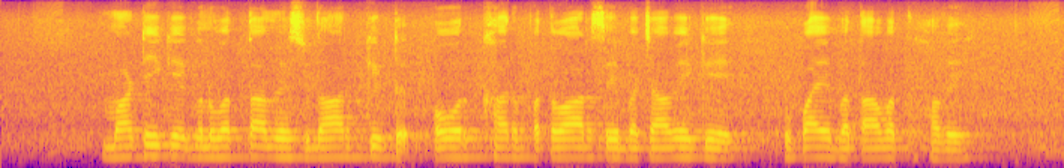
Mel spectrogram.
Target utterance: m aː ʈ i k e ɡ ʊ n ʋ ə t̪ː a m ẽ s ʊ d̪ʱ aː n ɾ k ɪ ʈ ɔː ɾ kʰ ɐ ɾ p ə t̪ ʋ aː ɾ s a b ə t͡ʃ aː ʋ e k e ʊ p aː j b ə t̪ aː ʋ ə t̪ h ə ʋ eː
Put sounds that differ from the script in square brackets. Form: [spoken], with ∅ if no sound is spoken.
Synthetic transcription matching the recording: m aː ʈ i k e ɡ ʊ n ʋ ə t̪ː a m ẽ s ʊ d̪ʱ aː [∅] ɾ k ɪ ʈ ɔː ɾ kʰ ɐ ɾ p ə t̪ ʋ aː ɾ s [e] b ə t͡ʃ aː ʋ e k e ʊ p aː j b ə t̪ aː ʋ ə t̪ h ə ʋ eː

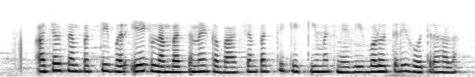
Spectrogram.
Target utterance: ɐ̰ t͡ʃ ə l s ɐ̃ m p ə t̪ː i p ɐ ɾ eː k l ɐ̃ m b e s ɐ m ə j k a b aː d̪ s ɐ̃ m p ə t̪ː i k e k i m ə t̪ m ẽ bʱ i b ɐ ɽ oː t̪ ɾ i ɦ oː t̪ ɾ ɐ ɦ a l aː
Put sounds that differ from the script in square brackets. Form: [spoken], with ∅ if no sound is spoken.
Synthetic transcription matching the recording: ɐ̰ t͡ʃ ə l s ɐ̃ m p ə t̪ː i p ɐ ɾ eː k l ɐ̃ m b [a] s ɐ m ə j k a b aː d̪ s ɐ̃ m p ə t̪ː i k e k [iː] m ə t̪ m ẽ bʱ i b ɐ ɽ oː t̪ ɾ i ɦ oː t̪ ɾ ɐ ɦ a l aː

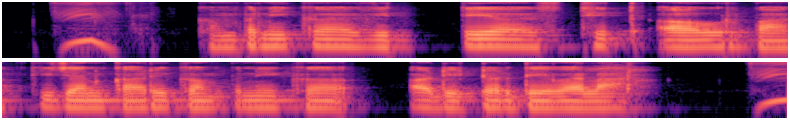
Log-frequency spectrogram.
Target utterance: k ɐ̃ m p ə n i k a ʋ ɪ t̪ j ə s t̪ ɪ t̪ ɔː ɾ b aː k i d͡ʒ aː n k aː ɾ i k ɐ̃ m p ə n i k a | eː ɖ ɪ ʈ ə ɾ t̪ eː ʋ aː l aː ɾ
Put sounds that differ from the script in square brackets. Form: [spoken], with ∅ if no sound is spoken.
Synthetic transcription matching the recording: k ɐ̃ m p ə n i k a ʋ ɪ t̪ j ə s [t̪ʰ] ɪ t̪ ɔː ɾ b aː k i d͡ʒ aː n k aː ɾ i k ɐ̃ m p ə n i k a | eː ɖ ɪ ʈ ə ɾ [d̪] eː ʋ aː l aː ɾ

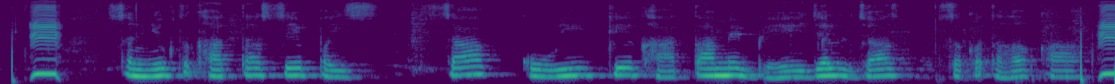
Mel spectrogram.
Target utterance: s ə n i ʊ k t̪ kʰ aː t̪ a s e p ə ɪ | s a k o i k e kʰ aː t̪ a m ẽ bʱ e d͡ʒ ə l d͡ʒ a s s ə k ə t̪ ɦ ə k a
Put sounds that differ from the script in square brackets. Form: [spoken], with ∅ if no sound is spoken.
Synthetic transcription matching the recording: s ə n [j] ʊ k t̪ kʰ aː t̪ a s e p ə ɪ | s a k o i k e kʰ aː t̪ a m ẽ bʱ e d͡ʒ ə l d͡ʒ a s s ə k ə t̪ ɦ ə k a

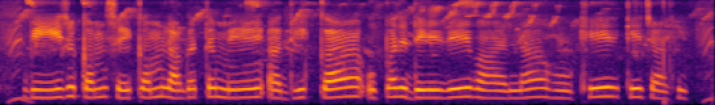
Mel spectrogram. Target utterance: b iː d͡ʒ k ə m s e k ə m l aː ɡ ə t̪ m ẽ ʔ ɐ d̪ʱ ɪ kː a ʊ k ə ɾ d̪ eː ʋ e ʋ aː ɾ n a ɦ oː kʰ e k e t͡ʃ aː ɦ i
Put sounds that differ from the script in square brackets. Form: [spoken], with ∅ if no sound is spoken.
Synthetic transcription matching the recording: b iː d͡ʒ k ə m s e k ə m l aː ɡ ə t̪ m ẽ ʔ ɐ d̪ʱ ɪ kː a ʊ [p] ə ɾ d̪ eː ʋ e ʋ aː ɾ n a ɦ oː kʰ e k e t͡ʃ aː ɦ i

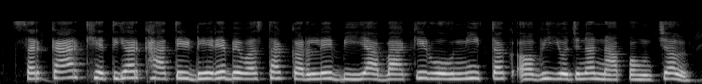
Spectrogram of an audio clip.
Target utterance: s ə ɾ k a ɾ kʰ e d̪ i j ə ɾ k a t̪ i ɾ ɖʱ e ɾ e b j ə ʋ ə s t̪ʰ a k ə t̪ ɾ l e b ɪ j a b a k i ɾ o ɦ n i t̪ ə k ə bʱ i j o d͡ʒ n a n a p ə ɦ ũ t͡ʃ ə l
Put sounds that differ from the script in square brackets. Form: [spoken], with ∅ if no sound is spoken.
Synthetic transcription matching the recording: s ə ɾ k a ɾ kʰ e [t̪] i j ə ɾ [kʰ] a t̪ i ɾ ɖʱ e ɾ e b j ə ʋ ə s t̪ʰ a k ə [∅] ɾ l e b [i] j a b a k i ɾ o ɦ n i t̪ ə k ə bʱ i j o d͡ʒ n a n a p ə ɦ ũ t͡ʃ ə l

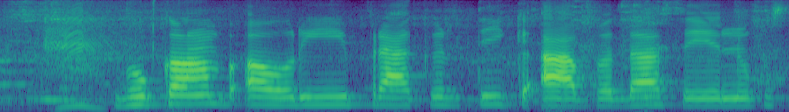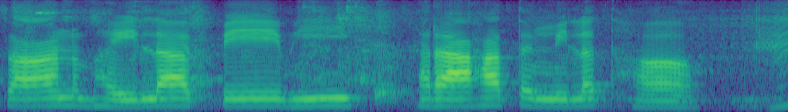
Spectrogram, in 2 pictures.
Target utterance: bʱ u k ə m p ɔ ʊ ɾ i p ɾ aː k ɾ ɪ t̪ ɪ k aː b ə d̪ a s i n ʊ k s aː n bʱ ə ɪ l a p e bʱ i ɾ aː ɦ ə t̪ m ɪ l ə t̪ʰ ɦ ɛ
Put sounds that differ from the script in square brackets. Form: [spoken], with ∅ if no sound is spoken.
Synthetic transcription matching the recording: bʱ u k ə m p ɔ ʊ ɾ i p ɾ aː k ɾ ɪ t̪ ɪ k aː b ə d̪ a s [e] n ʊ k s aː n bʱ ə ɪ l a p e bʱ i ɾ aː ɦ ə t̪ m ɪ l ə [t̪] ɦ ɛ

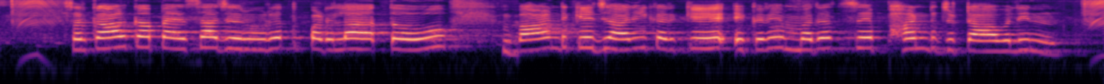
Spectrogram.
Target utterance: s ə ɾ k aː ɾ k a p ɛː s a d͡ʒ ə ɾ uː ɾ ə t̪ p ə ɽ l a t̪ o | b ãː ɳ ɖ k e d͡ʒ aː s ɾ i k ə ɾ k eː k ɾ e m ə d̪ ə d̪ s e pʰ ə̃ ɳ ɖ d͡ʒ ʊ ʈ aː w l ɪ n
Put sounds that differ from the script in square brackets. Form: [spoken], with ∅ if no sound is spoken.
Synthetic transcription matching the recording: s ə ɾ k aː ɾ k a p ɛː s a d͡ʒ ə ɾ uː ɾ ə t̪ p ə ɽ l a t̪ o | b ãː ɳ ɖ k e d͡ʒ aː [∅] ɾ i k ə ɾ k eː k ɾ e m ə d̪ ə d̪ s e pʰ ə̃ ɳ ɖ d͡ʒ ʊ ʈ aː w l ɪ n

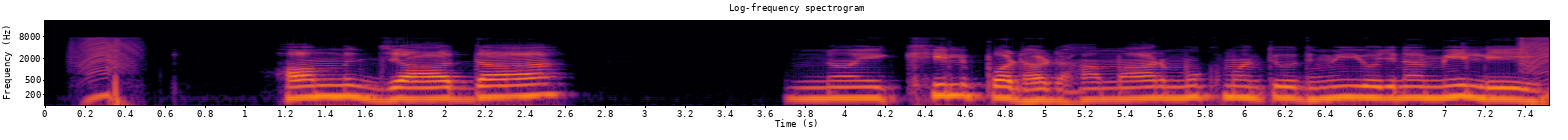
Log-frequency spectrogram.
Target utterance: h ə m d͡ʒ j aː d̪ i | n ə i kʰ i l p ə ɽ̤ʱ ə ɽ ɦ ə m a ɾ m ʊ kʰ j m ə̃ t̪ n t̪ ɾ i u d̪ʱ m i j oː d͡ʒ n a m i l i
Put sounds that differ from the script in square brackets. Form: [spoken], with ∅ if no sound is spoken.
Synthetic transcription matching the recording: h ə m d͡ʒ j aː d̪ [a] | n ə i kʰ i l p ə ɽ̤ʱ ə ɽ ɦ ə m a ɾ m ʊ kʰ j m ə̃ [∅] n t̪ ɾ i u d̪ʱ m i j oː d͡ʒ n a m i l i

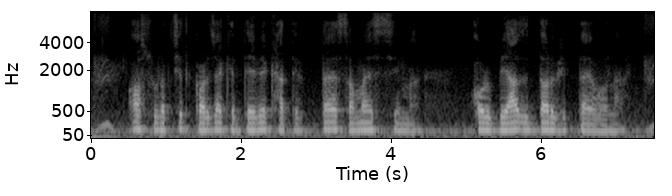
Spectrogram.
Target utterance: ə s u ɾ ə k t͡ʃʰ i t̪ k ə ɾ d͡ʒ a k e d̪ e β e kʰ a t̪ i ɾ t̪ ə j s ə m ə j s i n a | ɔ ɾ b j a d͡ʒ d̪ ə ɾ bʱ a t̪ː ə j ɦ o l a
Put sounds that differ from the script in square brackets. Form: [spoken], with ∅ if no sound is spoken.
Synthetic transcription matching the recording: ə s u ɾ ə k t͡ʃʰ i t̪ k ə ɾ d͡ʒ a k e d̪ e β e kʰ a t̪ i ɾ t̪ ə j s ə m ə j s i [m] a | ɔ ɾ b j a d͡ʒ d̪ ə ɾ bʱ [i] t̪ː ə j ɦ o l a

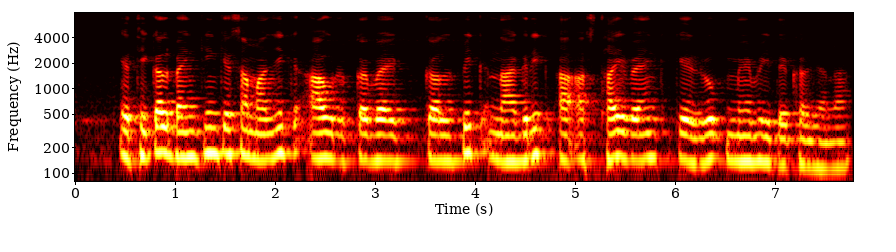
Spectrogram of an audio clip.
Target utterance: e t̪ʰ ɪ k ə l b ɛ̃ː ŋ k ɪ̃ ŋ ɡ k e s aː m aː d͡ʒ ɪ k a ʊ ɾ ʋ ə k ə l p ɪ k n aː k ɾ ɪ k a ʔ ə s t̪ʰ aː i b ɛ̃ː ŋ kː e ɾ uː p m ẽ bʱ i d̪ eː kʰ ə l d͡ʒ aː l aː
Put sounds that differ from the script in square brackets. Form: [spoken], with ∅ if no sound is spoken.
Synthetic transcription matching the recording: e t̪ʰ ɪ k ə l b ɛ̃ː ŋ k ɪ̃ ŋ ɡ k e s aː m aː d͡ʒ ɪ k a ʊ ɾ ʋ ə k ə l p ɪ k n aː [ɡ] ɾ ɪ k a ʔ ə s t̪ʰ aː i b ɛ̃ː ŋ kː e ɾ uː p m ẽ bʱ i d̪ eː kʰ ə l d͡ʒ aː l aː

